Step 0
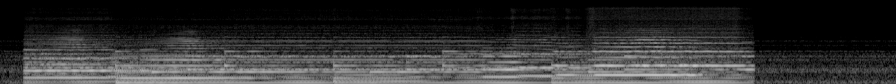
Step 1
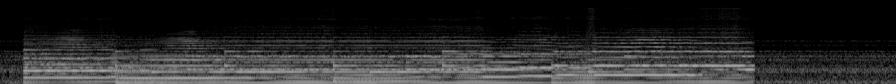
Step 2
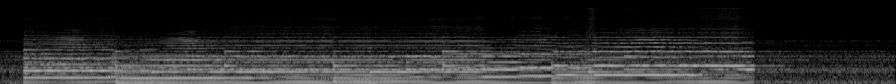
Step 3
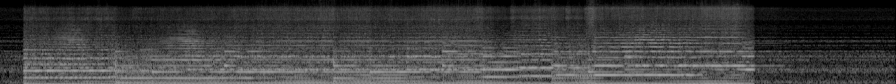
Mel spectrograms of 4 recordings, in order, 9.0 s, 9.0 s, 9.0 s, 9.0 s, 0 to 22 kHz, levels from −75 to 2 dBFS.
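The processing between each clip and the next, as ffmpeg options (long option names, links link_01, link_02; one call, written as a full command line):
ffmpeg -i in.wav -af "acompressor=threshold=-24dB:ratio=6" out.wav
ffmpeg -i in.wav -af "aecho=1:1:386:0.0841" out.wav
ffmpeg -i in.wav -af "crystalizer=i=9:c=0,aeval=exprs='clip(val(0),-1,0.0237)':channel_layout=same" out.wav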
